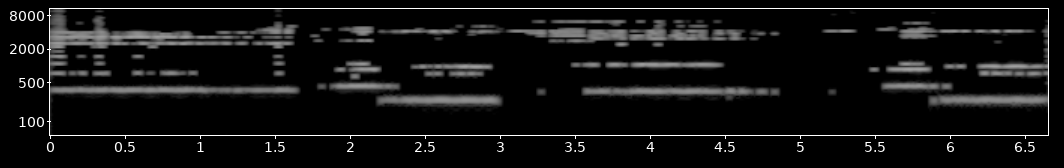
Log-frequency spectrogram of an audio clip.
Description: Castanets Violin Applause

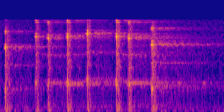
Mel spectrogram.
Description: Glockenspiel

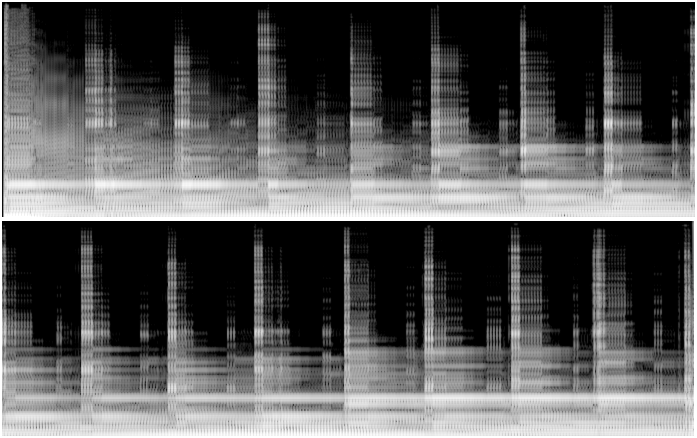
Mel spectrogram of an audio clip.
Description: Synth Poly

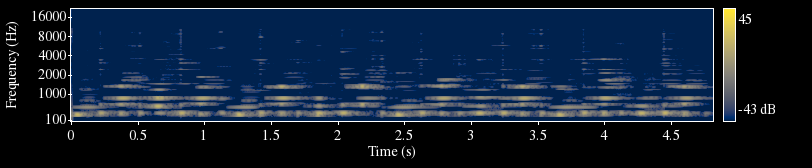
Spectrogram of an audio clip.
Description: Bongo

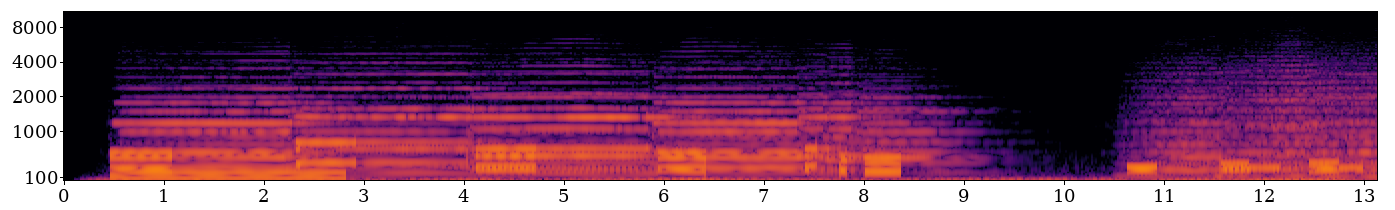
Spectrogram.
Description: Sync Sine Soni

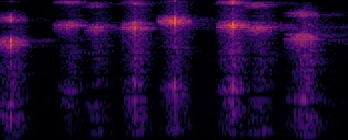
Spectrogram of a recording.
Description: Glockenspiel

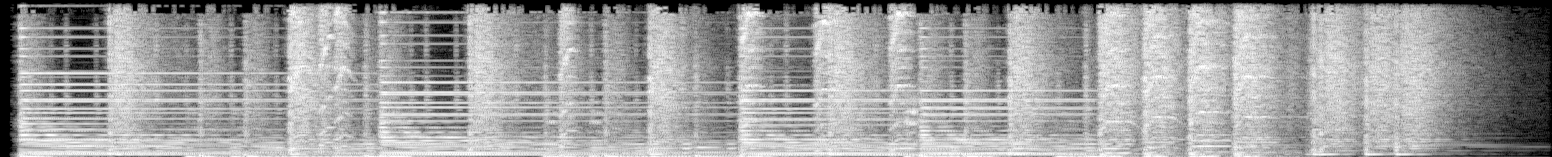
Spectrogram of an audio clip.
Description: Pop

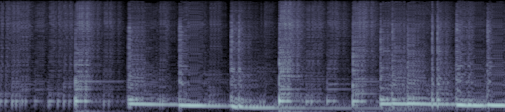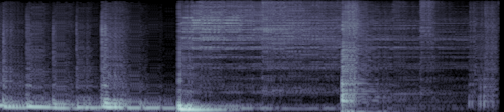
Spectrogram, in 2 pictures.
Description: Drum Solo

